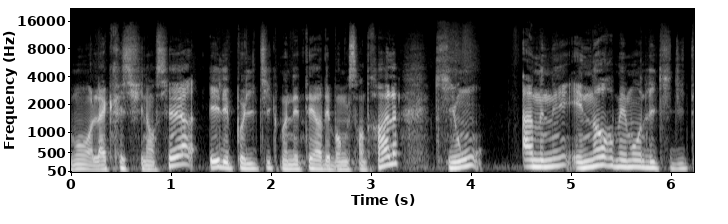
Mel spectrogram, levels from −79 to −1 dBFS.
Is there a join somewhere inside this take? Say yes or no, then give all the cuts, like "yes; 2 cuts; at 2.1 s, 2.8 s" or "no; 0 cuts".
no; 0 cuts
